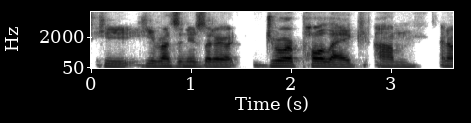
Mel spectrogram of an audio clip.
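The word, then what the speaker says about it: Dror Poleg: on my podcast he he runs the newsletter drawer poleag um i know it's hard to pronounce d-r-o-r-p-o-l-e-g dot com and he sees nfts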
